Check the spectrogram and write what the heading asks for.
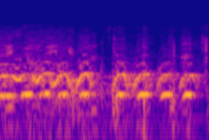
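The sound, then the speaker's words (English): A large German shepherd named Chief barks and yelps excitedly in welcome as it circles a horse at the Circle M Ranch in northern Texas, a quick run of high, wavering calls, fairly loud, with a brief pause midway before another burst. “As Tonto dismounted, the Colonel's dog, a large German shepherd named Chief, circled Scout, barking a welcome.”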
